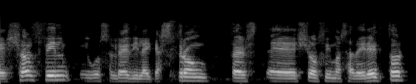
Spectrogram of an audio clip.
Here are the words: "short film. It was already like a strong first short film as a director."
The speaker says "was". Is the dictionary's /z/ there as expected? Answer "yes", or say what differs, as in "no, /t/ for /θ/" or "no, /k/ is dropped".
no, /s/ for /z/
